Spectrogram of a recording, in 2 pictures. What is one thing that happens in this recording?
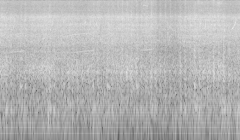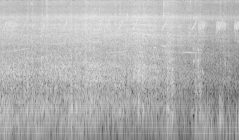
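A passing train rumbles loudly along the tracks.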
